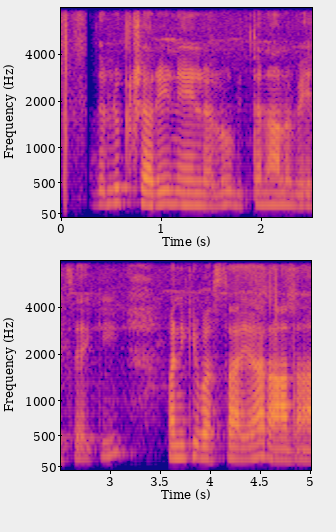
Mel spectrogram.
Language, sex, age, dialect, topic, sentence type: Telugu, female, 51-55, Southern, agriculture, question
